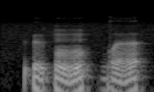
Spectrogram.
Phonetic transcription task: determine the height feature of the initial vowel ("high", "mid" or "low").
high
